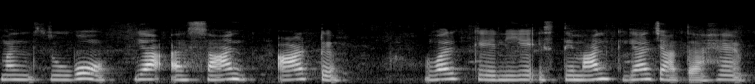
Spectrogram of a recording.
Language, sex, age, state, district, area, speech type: Urdu, female, 18-30, Bihar, Gaya, urban, spontaneous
